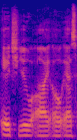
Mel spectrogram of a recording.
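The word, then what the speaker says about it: υἱός: The other word that you find in the New Testament most commonly that is translated to Son is spelled H-U-I-O-S, huios.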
